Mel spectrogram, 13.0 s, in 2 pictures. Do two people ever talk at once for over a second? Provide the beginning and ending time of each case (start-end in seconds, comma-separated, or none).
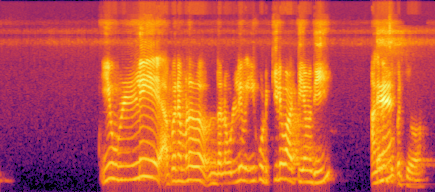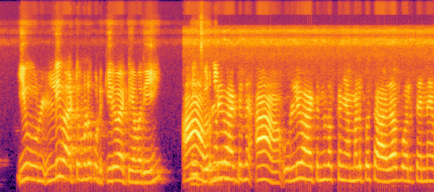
none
